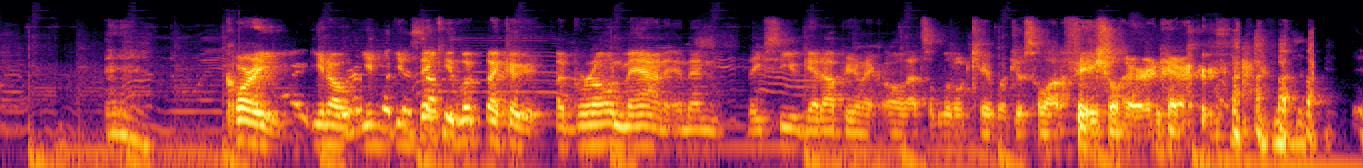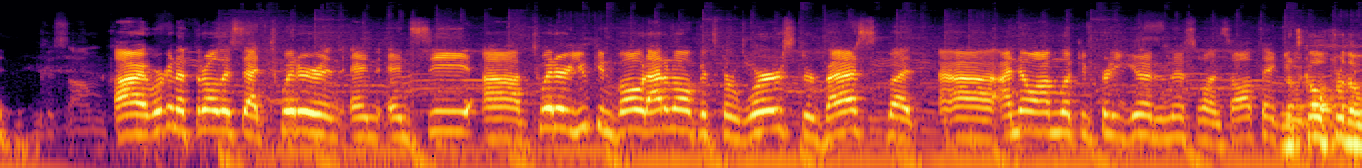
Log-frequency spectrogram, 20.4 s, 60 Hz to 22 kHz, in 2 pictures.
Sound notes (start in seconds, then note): 0.2 all laugh; 8.4 all laugh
